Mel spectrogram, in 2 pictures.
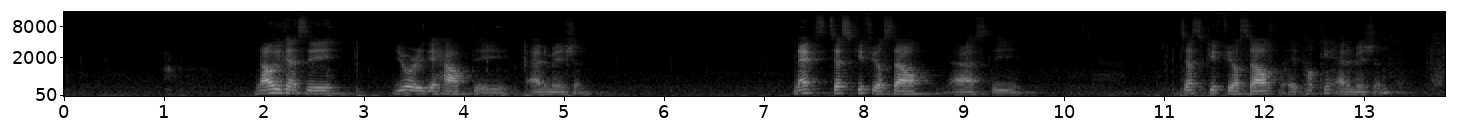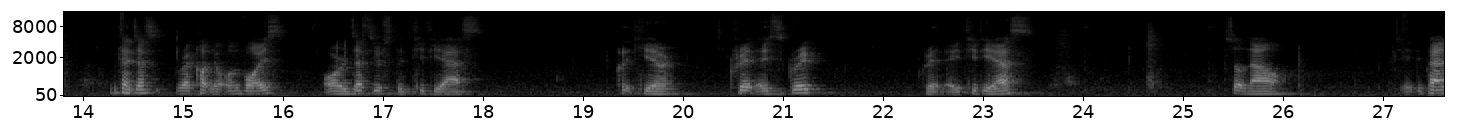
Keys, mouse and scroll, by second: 0.6 click, 1.0 scroll down 1, 1.0 scroll down 1, 1.1-2.1 scroll down 1, 2.1 scroll down 1, 2.1-2.6 scroll down 1, 2.6 x, 2.9 c, 3.4-4.4 drag, 4.1-5.1 typing, 5.1-9.0 drag, 11.1 x, 11.5 c, 11.8-16.9 drag, 25.4 click, 27.5 click.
